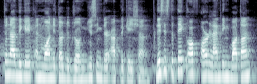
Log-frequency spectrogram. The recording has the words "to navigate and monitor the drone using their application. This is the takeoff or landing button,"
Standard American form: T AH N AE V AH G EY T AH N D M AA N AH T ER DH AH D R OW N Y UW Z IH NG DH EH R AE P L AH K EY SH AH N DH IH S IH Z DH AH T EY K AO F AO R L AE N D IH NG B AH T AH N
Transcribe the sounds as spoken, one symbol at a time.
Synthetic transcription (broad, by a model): T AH N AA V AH G EY T AH N D M AA N AH T ER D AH D R OW N Y UW S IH NG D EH R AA P L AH K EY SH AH N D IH S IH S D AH T EY K AO F AO R L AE N D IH NG B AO T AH N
